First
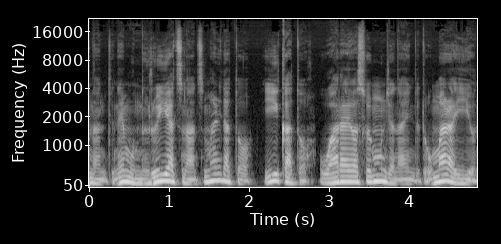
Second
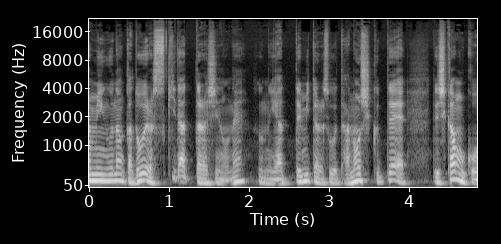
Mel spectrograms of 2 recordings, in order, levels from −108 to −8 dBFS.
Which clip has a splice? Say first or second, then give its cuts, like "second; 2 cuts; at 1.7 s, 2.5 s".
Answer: first; 2 cuts; at 2.1 s, 2.8 s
